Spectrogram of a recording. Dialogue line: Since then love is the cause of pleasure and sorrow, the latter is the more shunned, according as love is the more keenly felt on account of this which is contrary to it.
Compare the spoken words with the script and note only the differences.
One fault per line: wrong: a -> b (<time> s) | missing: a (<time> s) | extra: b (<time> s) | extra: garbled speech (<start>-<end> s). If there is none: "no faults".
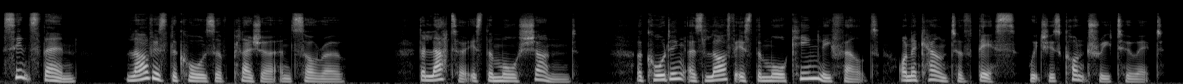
no faults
